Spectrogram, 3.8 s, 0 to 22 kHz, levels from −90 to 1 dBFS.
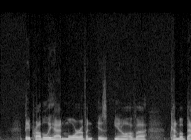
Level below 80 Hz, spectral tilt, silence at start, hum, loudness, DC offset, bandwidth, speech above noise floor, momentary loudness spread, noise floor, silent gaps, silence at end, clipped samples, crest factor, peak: -70 dBFS; -8 dB/octave; 0.5 s; none; -29 LUFS; under 0.1%; 17 kHz; 29 dB; 6 LU; -57 dBFS; none; 0 s; under 0.1%; 16 dB; -14 dBFS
